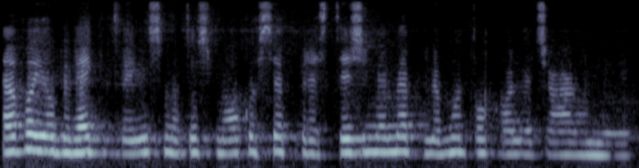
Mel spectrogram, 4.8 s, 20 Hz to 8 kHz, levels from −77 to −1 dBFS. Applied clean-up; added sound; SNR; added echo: neural separator model SepFormer DNS4.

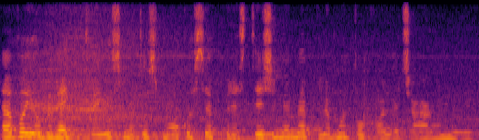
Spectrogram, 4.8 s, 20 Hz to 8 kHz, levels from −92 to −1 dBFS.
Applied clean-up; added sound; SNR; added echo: none; Motor vehicle (road) / Engine; 10 dB; none.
